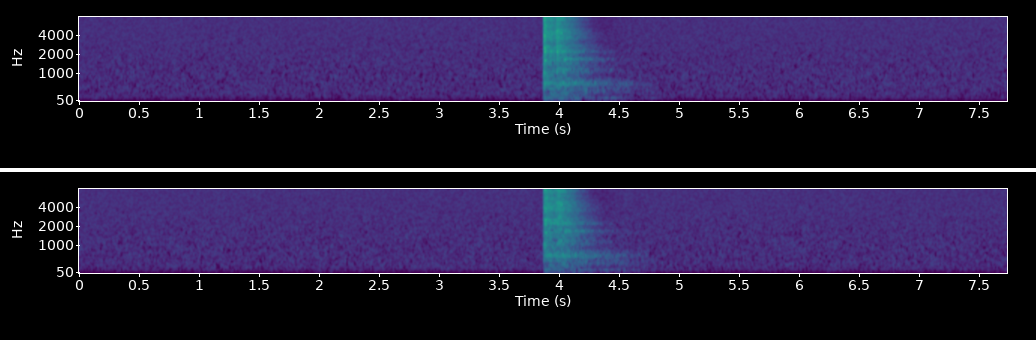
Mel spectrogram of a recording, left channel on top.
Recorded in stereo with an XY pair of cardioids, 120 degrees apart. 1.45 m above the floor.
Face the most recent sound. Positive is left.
turn(degrees=50)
